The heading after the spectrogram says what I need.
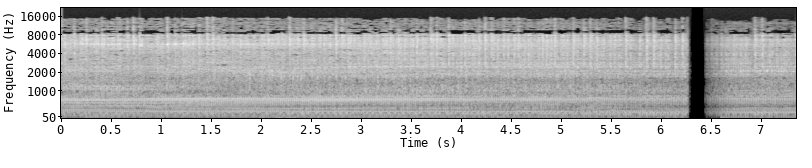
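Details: CNC-machined Zundapp 5-speed two-stroke engine, first start after fitting new clutch and ignition covers: crisp, high buzzing note holding steady with no knocks or rattles; normal running.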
